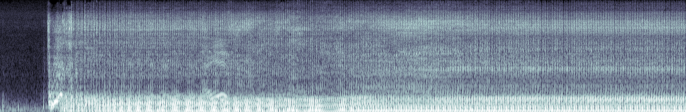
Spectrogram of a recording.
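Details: Free riding mower after spark plug sanded and gapped and choke applied: engine catches after a second, settles in a few seconds, then runs with steady, even low thrum; running normally.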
